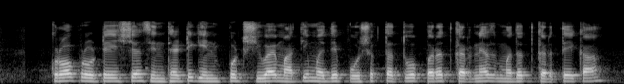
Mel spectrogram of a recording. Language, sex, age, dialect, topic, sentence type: Marathi, male, 25-30, Standard Marathi, agriculture, question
